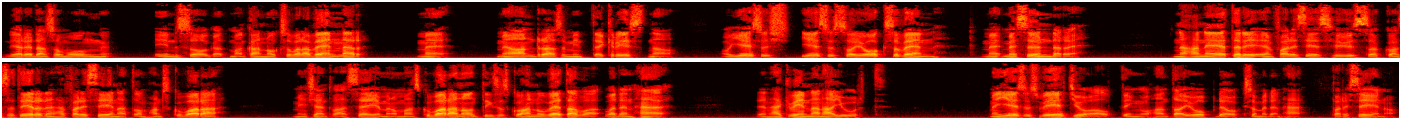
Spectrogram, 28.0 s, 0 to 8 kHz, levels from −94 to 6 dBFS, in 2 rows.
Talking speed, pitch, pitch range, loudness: 190 wpm, 120 Hz, 120-130 Hz, -29 LUFS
